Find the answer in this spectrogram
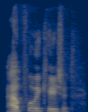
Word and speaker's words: application: 많이 정말 많이 쓰는 application. 강세 어디 있을까요? 우리 그냥 application 우리말은 이렇지만 영어는 리듬을 타서 찍어줘야 되는데 강세가 여기 있어요. 그래서 발음이 application이 아니라 application 이렇게 써요.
